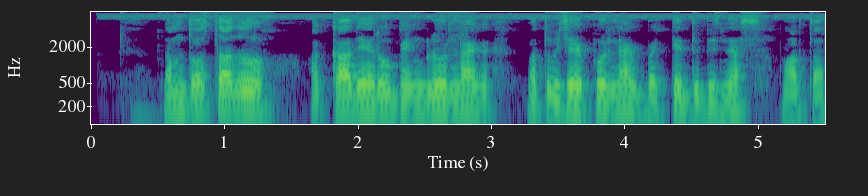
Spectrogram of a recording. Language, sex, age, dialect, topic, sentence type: Kannada, male, 18-24, Northeastern, banking, statement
